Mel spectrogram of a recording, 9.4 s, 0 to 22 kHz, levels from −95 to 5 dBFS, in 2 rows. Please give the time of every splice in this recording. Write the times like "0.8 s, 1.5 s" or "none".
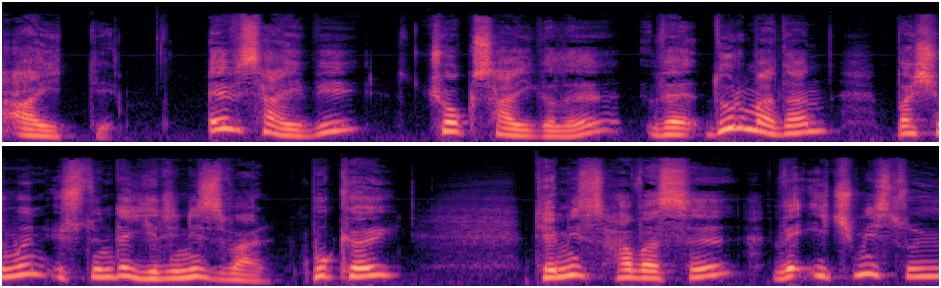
6.1 s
